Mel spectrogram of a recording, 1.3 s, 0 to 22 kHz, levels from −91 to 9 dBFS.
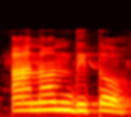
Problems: continuous background conversations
